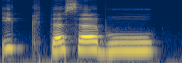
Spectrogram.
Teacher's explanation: عند البدء بهذه الكلمه تحرك همزه الوصل بالكسر لان ثالث الفعل مفتوح وهو التاء فنقول بدءا اكتسبوا للرجال نصيب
